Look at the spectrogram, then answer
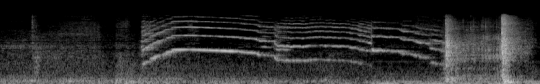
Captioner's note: door creaking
